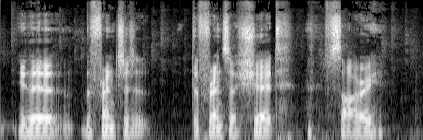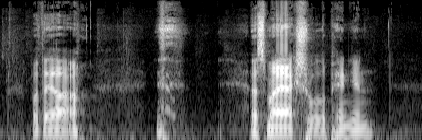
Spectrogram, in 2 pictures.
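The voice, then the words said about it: Impersonation of another person's voice. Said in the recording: “impersonation of Stuart”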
